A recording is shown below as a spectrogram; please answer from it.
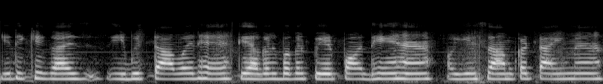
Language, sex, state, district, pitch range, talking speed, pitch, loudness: Hindi, female, Bihar, Gopalganj, 250-260 Hz, 180 wpm, 255 Hz, -15 LUFS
